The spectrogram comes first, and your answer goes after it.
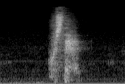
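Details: Waking up from an afternoon nap, Bailey the dog lets out one short, breathy snort or sneeze in two quick pulses, bright and hissy, with a quiet room behind it.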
